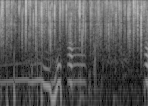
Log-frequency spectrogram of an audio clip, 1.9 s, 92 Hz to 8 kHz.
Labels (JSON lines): {"label": "biophony, cascading saw", "recorder": "SoundTrap 600 or HydroMoth"}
